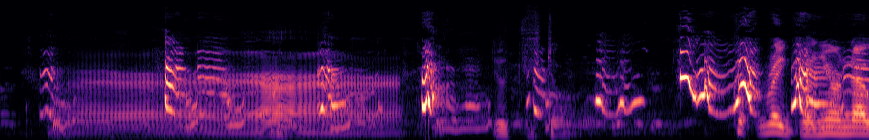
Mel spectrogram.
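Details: Pit bull puppy talking back to its owner: a long drawn-out whine-howl held for about two seconds, then choppy yelps and wavering, rising-and-falling whimpers, interleaved with the owner's speech.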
